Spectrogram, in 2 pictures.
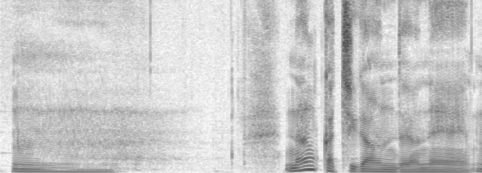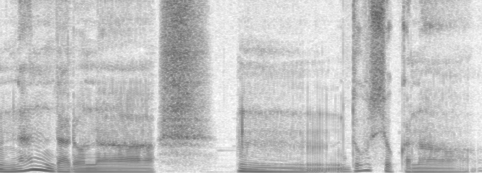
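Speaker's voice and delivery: ねちっこい監督の真似; fussy director. Retold or imitated. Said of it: "粘着型".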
